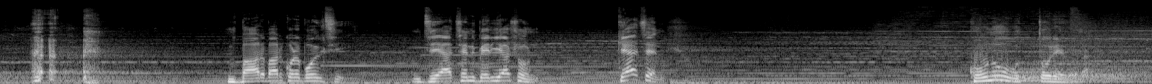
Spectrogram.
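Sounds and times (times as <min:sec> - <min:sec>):
man clearing his throat: 0:00.3 - 0:01.2
speech: 0:02.3 - 0:05.5, 0:06.2 - 0:06.8, 0:09.7 - 0:11.0.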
